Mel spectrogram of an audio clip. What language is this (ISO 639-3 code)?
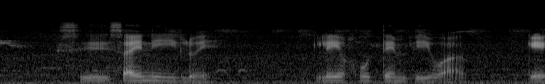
tsn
